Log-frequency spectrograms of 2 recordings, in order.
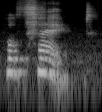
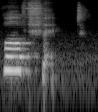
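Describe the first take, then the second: First: "Perfect" as per-FECT; second-syllable stress. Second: "Perfect" with PER high and loud; strong first syllable in "Perfect", weak second; first-syllable stress. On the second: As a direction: say PER-fect, punching PER. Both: Shown as a demonstration.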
